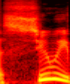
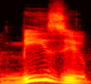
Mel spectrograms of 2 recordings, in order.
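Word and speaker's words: 水: romanized spelling containing the Mizu pronunciation. They both mean water, but the Sui pronunciation is usually used for nouns that are conjugated of multiple kanji characters, with this reading referred to as onyomi.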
